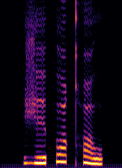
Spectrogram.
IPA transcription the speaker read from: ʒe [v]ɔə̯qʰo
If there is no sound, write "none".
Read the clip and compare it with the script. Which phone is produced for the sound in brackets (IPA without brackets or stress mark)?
θ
